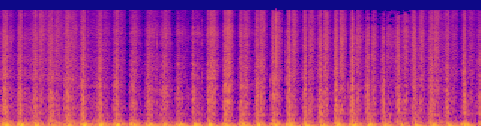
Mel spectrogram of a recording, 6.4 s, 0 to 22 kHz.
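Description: A paintbrush is brushed in quick, rhythmic strokes across a large white printed corrugated cardboard box panel held by hand. It makes a steady series of dull, low-heavy swishes with a soft hiss, about 21 strokes at roughly two per second.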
